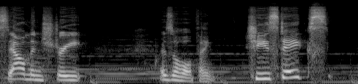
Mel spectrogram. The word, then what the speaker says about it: Salmon Street: Polish Meats is on Salmon Street, Salmon, as in the fish, but it is Salmon Street.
